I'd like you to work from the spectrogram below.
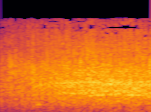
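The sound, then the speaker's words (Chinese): A burst of applause and excited screaming, called for just before a stunt of swallowing a large light bulb: a dense, steady crackle of many hands clapping that swells slightly over about a second and a half, with no talking. “孩子，你看，来点掌声和尖叫，我来个绝活，口吞大灯泡。”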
